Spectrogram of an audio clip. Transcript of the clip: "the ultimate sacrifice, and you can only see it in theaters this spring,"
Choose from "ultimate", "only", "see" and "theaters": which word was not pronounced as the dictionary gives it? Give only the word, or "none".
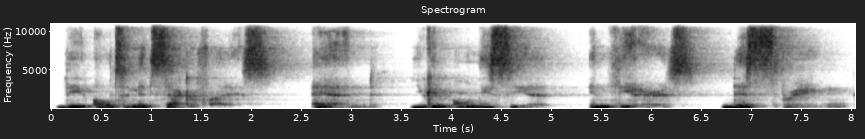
none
